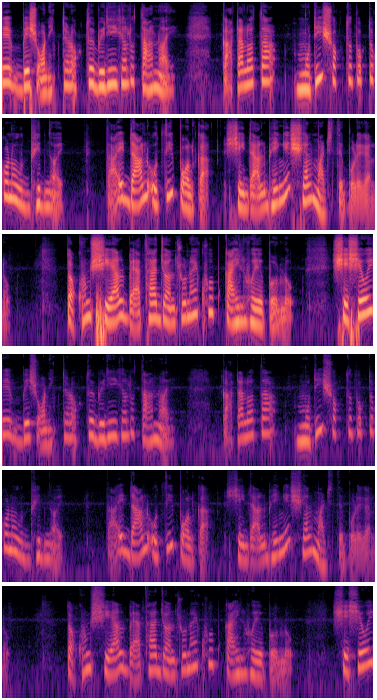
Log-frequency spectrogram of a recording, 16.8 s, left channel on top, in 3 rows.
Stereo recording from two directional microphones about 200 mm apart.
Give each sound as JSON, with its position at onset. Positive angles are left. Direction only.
{"t": 0.0, "sound": "speech", "side_deg": 35}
